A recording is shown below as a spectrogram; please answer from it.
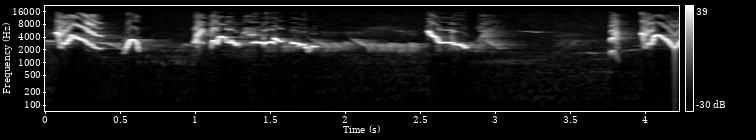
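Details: Lure song of an oriental magpie-robin meant to draw young wild birds into singing: clear high whistled notes, sweeping up and down, in short phrases separated by pauses.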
